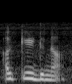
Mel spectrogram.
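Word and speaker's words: echidna: Platypus और दूसरी है अकीडना। प्लेटिपस, अकीडना, एज बच्चों इसमें साइलेंट है।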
